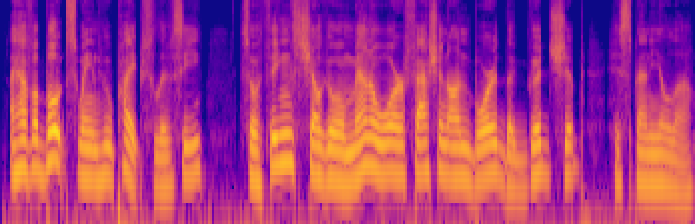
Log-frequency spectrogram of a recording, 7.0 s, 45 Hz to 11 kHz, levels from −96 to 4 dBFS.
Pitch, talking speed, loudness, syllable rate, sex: 150 Hz, 175 wpm, -19 LUFS, 4.7 syllables/s, male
